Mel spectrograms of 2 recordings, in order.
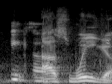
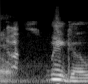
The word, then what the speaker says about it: Oswego: Did I pronounce it? Oswego. Oswego.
